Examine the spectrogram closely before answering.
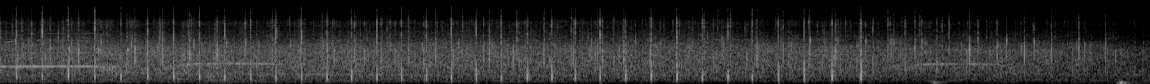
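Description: Audience applauding, with clear, evenly paced hand claps close to the microphone over the crowd's clapping, fading out near the end.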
